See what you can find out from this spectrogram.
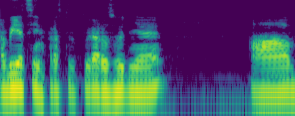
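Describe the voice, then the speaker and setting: At a moderate pace, a man with a medium pitch talks in a somewhat breathy voice with fairly even intonation. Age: 40s. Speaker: YouTuber on electric cars. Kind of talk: interview. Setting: in a car.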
